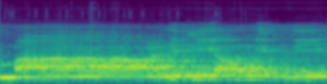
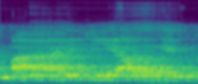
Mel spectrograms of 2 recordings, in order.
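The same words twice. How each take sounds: First: The vowel after the first M is held too long. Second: The vowel after the first M is held briefly. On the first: The speaker calls it wrong. "salah, kepanjangan maknya" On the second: The speaker calls it right. "yang dibaca panjang hanya dua harokat saja"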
